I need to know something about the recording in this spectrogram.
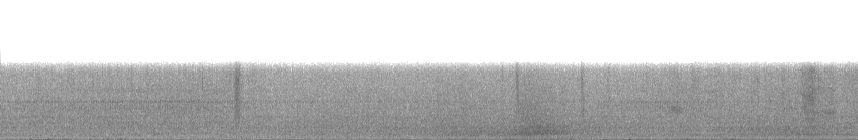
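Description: City road traffic: a steady low rumble from a queue of cars idling and creeping forward, with a short swell of noise about eight seconds in.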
